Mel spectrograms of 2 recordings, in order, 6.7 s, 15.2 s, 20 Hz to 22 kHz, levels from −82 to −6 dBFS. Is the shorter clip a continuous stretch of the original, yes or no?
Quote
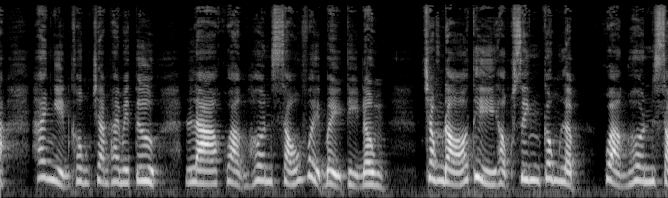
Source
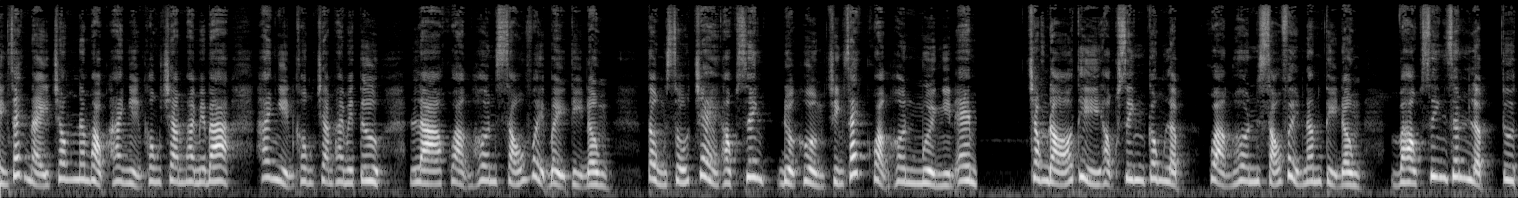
no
